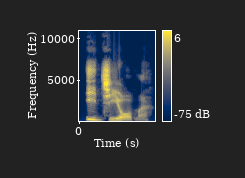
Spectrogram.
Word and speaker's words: idioma: falo o dia como Bom dia e idioma idioma di sempre de ok vamos seguir para a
